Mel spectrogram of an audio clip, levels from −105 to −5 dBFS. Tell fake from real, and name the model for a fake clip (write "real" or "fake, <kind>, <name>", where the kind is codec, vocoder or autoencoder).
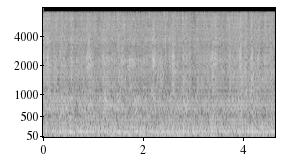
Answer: fake, vocoder, HiFi-GAN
